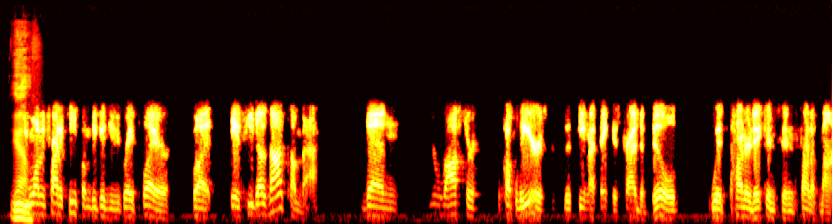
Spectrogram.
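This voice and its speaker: In a normal speaking voice, a man talks at a fairly quick pace and medium pitch, using ordinary pitch variation with big swings in loudness. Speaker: radio play-by-play announcer. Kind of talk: sports podcast interview answer.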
